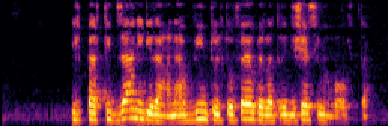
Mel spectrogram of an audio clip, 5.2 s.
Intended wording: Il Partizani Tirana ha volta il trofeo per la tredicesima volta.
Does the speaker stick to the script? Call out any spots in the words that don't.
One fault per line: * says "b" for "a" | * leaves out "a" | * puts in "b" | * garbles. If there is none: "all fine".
* says "vinto" for "volta"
